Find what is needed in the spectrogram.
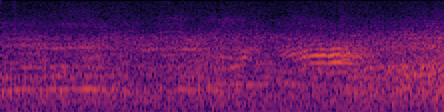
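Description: Steady crowd noise from a football ground's terraces, with a brief faint call rising out of it about one and a half seconds in.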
